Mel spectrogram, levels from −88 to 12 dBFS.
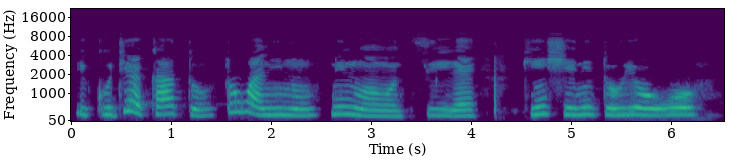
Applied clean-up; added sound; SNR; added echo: none; none; none; none.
